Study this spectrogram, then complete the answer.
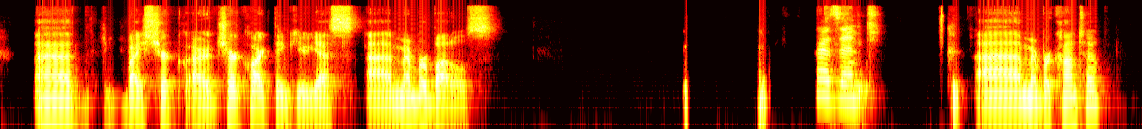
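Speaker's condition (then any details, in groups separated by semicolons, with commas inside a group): No condition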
